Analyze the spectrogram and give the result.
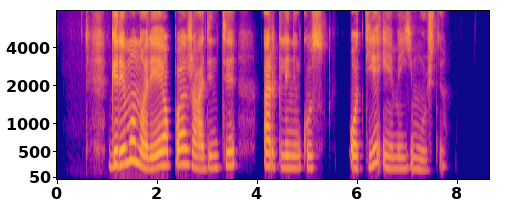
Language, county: Lithuanian, Vilnius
